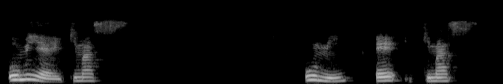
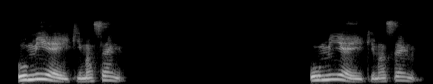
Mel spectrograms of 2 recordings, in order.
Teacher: es un tono descendiente y es un tono que me va a indicar justamente una negación, y en este caso significa no voy al mar.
